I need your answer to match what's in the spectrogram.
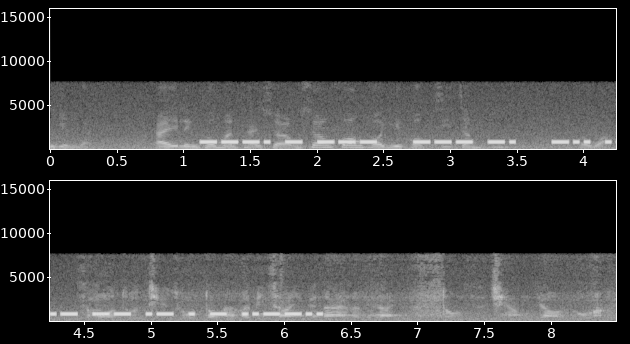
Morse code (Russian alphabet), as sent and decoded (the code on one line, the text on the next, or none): ---. - --- / --- -. / -.. ..- -- .- . - ..--..
ЧТО ОН ДУМАЕТ?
